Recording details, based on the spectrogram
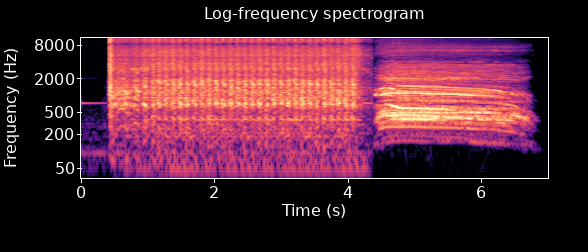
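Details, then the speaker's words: Abandoned 90s Corvette C5, manual, first start attempt after replacement PCM/ECU install: starter cranks steadily about three strokes a second for four seconds, no firing; fuel pump not heard priming, security relearn pending. "ready to see if this works yeah let's go you feeling confident 66 oh I'm scared clear going hot here we go no fuel pump not a good sign"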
